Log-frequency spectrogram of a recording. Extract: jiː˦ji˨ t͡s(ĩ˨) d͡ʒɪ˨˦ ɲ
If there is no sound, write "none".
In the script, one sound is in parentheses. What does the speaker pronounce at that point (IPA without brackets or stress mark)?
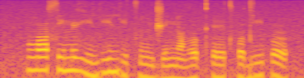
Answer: ĩ˨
